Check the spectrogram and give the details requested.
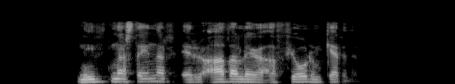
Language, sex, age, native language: Icelandic, male, 30-39, Icelandic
